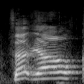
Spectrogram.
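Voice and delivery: bright high hello to viewers; upbeat greeting. Real, not acted.

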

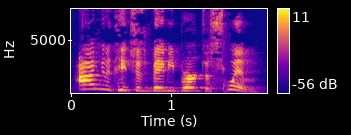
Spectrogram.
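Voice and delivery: high and loud, boasting; proud Duck. Acted.

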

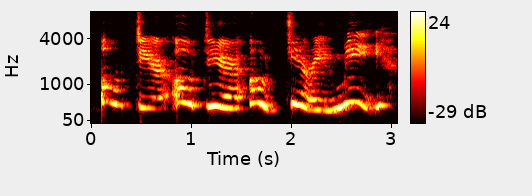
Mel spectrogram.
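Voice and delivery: high fretting oh dear; a touch of high mock worry; worried. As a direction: fuss like a worried horse. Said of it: "said a worried Mister Horse".

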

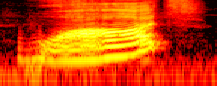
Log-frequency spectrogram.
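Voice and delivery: imitating anime characters in disbelief; shocked what. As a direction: blurt it out dead-eyed and floored. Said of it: "dead-eyed shocked".

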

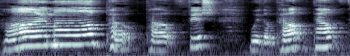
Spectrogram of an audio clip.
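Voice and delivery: slow, glum fish refrain, stretched out; sulky pout fish. Acted. Fish replying to the clam, slow and glum. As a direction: drag it out like a sulking fish.

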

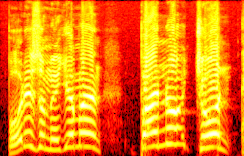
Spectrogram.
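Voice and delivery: loud, high, slow announcement; mock proud proclamation. Gamer boasts of his nickname after blunder, loud proclamation. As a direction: proclaim the nickname with drawn-out pomp.

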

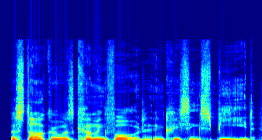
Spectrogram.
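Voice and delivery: ordinary delivery, nothing marked

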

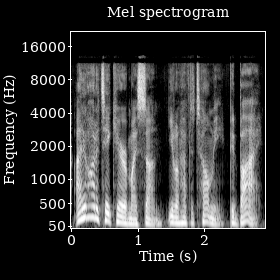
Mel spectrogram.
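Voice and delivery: usual speaking voice

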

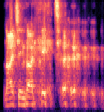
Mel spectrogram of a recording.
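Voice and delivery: high, loud mock-wistful; hammed-up fond memory; sarcastic nostalgia.

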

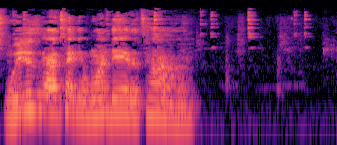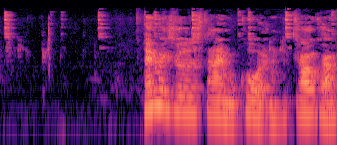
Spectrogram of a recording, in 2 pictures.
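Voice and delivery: chewing while talking; eating between words; mouth full of food. Real, not acted. Seen 1: woman repeatedly spoons food from cup into mouth while speaking.

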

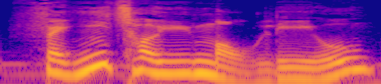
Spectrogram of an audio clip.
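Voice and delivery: ordinary delivery, nothing marked

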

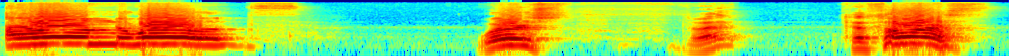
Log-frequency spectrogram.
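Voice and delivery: loud, high proclamation; Barack Obama. Acted. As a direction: declare it like a speechmaking parody. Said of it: "Read the joke like Barack Obama".

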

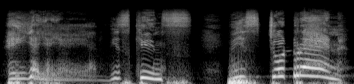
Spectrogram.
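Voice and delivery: put-on a mom fed up with her kids; exasperated mom. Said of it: "you're like".

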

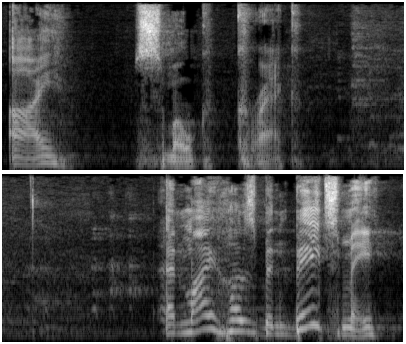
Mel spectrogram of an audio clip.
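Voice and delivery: halting, slow mock confession; understated imitation of a crying woman; mock tearful confession. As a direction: confess it slowly, word by word. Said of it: "She's crying".

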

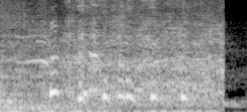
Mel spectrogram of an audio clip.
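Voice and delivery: high bursting laugh. Real, not acted. Laughing at the doctor's scolding line. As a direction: cracks up high and hard.

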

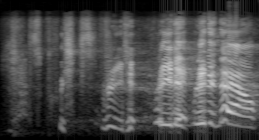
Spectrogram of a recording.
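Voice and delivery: strained start bursting into a high yell; hammed-up urgent plea; desperate begging. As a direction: beg frantically, building to a shout. Acted desperate plea to be read to.

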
